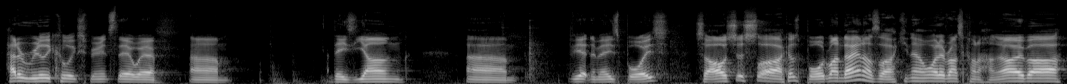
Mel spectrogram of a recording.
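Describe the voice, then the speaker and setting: Young Aussie guy, mid-pitched smooth voice, easygoing storyteller who rambles and swears. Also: normal speed. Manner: rambling, laid-back, swears freely, lots of fillers. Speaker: podcast guest telling travel stories. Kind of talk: casual storytelling.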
